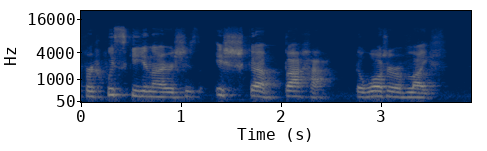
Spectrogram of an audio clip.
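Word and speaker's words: uisce: Another word is, the word for water is ishka, ishka. Actually, you know the word whiskey in English? Mm-hmm. That's derived from the word for whiskey in Irish is ishka baha, the water of life, ishka.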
